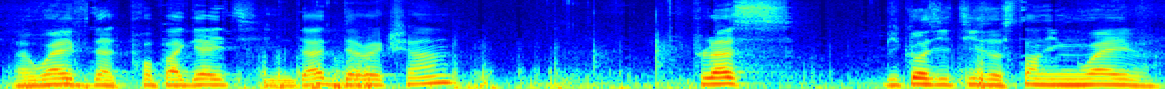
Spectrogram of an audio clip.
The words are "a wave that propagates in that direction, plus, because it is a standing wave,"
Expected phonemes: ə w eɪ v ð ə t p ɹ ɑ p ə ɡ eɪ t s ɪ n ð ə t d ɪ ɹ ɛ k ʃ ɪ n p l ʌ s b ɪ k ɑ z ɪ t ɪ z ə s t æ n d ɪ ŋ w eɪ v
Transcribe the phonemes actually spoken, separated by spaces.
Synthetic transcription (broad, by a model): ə w eɪ v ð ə t p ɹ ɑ p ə ɡ eɪ t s ɪ n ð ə t d ɪ ɹ ɛ k ʃ ɪ n p l ʌ s b ɪ k ɑ z ɪ t ɪ z ə s t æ n d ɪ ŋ w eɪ v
